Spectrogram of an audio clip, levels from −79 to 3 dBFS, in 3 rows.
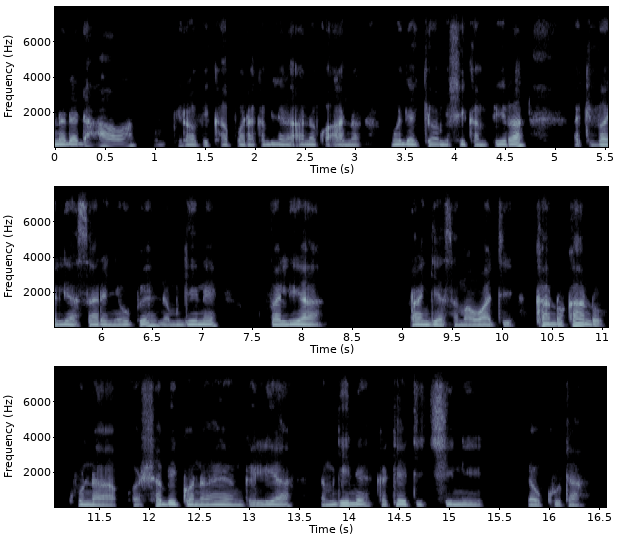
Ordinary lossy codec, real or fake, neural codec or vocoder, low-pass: Opus, 24 kbps; real; none; 7.2 kHz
